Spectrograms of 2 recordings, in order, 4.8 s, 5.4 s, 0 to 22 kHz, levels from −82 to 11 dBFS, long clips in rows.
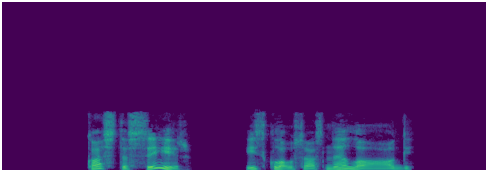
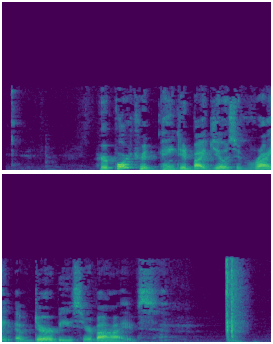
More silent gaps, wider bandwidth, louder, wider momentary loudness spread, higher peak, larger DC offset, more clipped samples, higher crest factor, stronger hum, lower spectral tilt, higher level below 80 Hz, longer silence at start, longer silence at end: first, 1.92-2.42 s vs none; second, 8 kHz vs 11.5 kHz; about the same, -22 LUFS vs -20 LUFS; first, 13 LU vs 9 LU; second, -6 dBFS vs 0 dBFS; neither; neither; about the same, 18 dB vs 20 dB; neither; first, -5 dB/octave vs -3.5 dB/octave; second, -64 dBFS vs -56 dBFS; first, 0.85 s vs 0.1 s; first, 0.75 s vs 0.3 s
